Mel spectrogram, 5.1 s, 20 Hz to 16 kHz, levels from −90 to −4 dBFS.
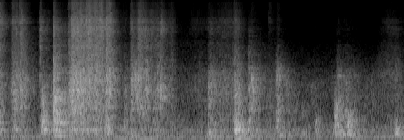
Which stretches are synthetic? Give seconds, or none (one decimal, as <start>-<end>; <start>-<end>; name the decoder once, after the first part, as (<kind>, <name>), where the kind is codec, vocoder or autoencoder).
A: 3.9-5.1 (vocoder, Vocos)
